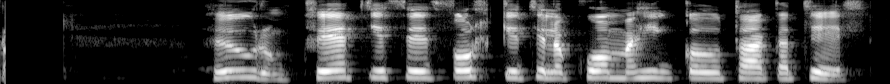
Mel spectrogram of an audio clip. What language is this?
Icelandic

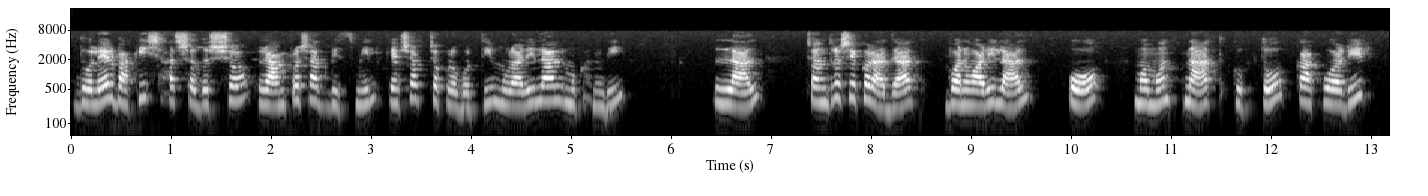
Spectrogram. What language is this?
Bangla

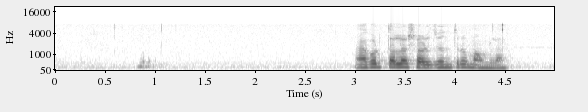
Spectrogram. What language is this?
Bangla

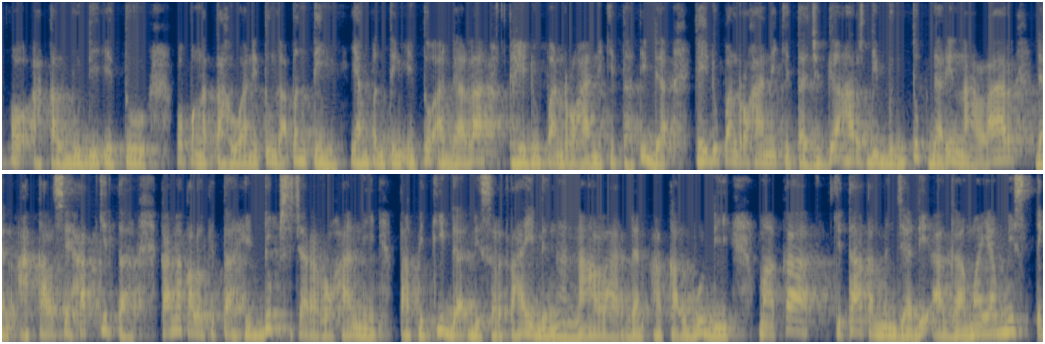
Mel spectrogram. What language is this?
Indonesian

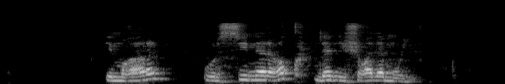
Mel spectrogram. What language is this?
Kabyle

